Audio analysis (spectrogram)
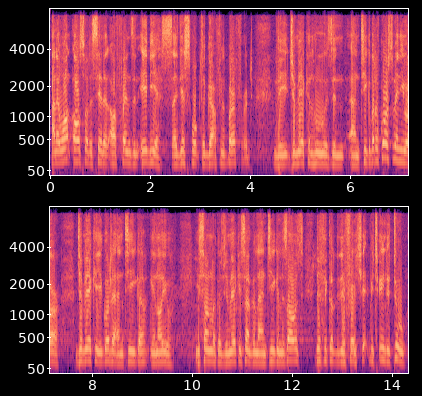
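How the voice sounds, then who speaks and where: A man's voice: on the high side, fairly even intonation, quick pace, a little mellow. A man hosting cricket radio, giving on-air thanks with jovial, laughing asides. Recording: dull broadcast audio.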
